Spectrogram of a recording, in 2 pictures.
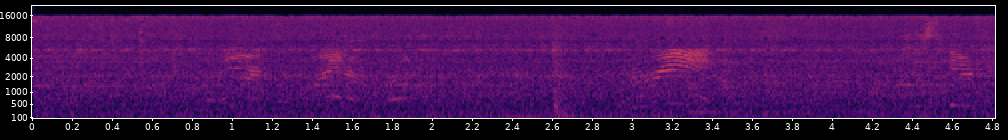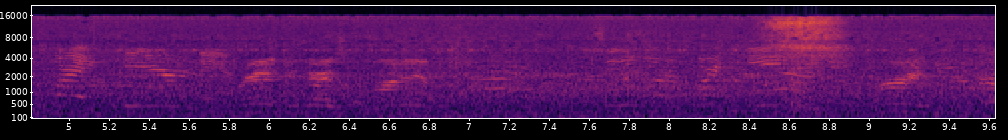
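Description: Children shout and chatter nearby outdoors.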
